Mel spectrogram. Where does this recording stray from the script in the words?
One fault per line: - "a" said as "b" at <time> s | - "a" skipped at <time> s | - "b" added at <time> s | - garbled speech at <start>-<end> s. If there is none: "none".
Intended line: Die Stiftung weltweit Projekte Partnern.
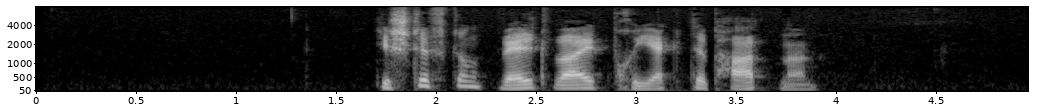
none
